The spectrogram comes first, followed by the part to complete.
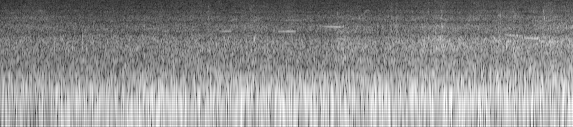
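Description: A steady background ambience: an even, noise-like hush with no distinct events, rising very slightly in level.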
